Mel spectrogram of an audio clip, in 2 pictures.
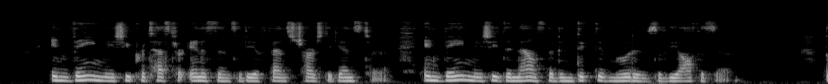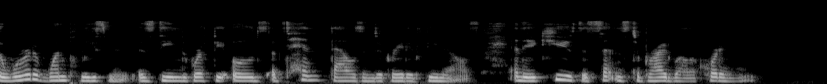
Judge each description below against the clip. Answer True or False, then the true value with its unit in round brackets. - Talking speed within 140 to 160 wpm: False (170 wpm)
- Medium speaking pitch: True (165 Hz)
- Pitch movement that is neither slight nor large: False (2.0 semitones)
